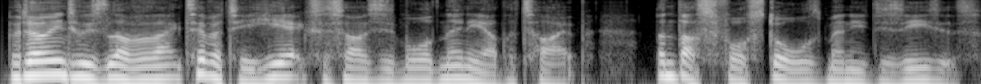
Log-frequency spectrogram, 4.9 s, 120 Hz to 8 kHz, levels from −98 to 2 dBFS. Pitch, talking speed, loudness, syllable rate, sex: 135 Hz, 230 wpm, -19 LUFS, 7.6 syllables/s, male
